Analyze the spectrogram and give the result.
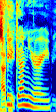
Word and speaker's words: Veganuary: It's veganary. Is that, am I saying that right? Veganary? – I thought it was veganuary. But veganuary. however you want to... Well, that's part of the problem with their branding. No one quite knows how to say it.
